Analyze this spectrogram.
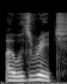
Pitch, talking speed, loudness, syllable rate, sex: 195 Hz, 265 wpm, -15 LUFS, 5.7 syllables/s, female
